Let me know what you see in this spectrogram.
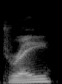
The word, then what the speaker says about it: Drais: And according to them, it was a German inventor named Carl von Drais, D-R-A-I-S. I guess that'd be sort of a French pronunciation, Drais. – Well, if it's von, then it would be Germanic, which would be Drais.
